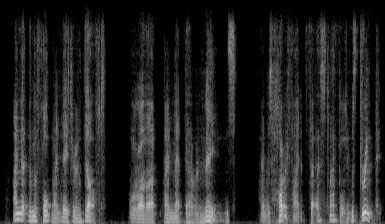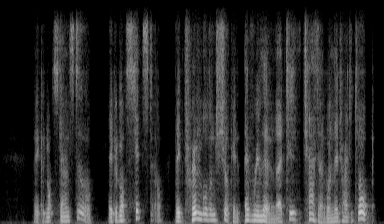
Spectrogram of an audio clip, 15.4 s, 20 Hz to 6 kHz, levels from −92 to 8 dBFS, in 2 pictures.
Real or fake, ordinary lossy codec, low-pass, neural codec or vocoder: fake; Opus, 24 kbps; 5.4 kHz; codec, 24 kHz, 1 kbps, SNAC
